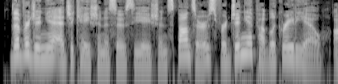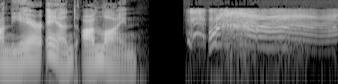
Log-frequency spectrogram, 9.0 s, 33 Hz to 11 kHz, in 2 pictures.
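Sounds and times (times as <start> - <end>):
speech: 0.2 - 6.4
newborn baby crying: 7.0 - 9.0.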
